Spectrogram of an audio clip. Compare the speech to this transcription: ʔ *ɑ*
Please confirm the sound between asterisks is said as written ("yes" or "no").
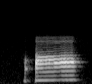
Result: yes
